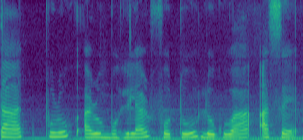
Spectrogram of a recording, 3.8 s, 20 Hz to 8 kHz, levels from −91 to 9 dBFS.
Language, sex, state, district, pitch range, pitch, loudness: Assamese, female, Assam, Kamrup Metropolitan, 200-230 Hz, 205 Hz, -20 LUFS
